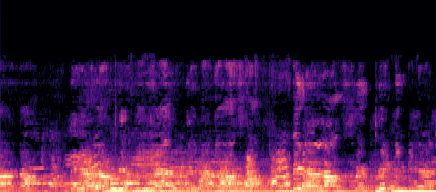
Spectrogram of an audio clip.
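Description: A young boy's high voice through a microphone and PA, chanting or talking over a music backing track with long held bass notes, with crowd voices around.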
